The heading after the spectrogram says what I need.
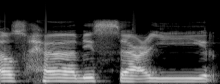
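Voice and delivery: very slow, drawn-out Quranic reading; slow recitation. Shown as a demonstration. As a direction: hold each sound of আসহাবিস সাঈর. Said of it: "সাকিনের কাজ করে থামবো". (আসহাবিস সাঈর ধীরে টেনে)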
